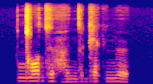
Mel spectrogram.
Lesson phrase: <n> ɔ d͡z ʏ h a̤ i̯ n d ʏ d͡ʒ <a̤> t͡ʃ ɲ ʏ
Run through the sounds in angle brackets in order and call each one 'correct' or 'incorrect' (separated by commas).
incorrect, incorrect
